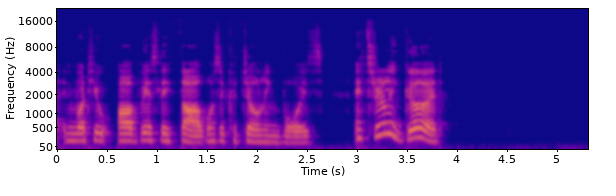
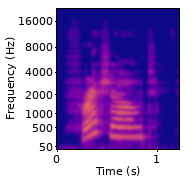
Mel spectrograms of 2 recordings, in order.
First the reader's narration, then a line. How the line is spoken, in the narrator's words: she admitted, dissolving into giggles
